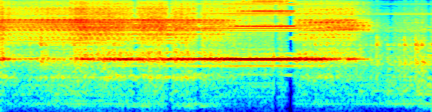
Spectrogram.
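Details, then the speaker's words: Wood lathe turning a thin walnut honey dipper: a high steady scream over the hiss of the cut as the thin spindle vibrates and chatters against the tool. "When you hear that screaming, that's vibration."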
